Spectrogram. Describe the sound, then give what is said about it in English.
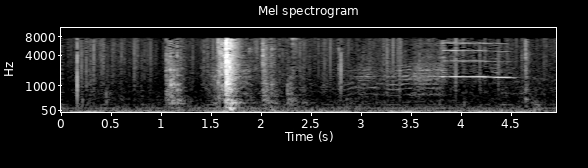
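A door handle rattles with a sharp click as someone tries the door, followed by the door creaking slowly open on a squeaky hinge, set against a low background hum. “Try the door.”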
